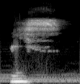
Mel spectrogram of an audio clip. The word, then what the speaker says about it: Rhys: Reese. It's just like a name. Reese is just a name that people have.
